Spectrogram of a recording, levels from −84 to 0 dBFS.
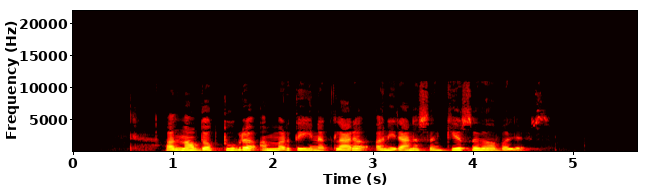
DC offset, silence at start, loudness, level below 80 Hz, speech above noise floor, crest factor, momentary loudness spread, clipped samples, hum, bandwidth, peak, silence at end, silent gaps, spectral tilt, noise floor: under 0.1%; 0.95 s; -26 LUFS; -82 dBFS; 58 dB; 18 dB; 7 LU; under 0.1%; none; 10 kHz; -10 dBFS; 1.15 s; none; -7.5 dB/octave; -83 dBFS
